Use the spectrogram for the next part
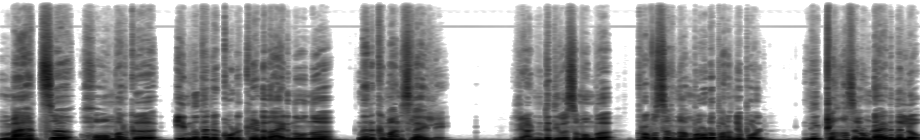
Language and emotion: Malayalam, surprised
